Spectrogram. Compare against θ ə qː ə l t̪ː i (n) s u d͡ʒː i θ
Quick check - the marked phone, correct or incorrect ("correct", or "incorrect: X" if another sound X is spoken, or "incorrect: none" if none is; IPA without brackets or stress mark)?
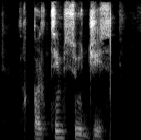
incorrect: m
